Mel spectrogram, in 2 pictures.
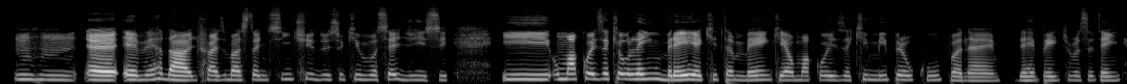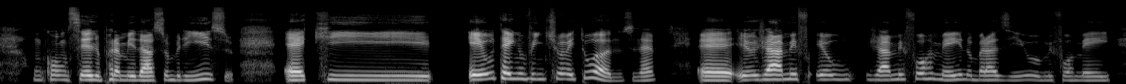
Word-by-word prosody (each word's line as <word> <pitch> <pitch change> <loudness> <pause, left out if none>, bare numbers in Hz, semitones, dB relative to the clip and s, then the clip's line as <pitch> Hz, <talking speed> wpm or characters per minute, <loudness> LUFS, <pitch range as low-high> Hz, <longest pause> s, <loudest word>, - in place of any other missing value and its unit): Uhum, 220 -3 -8
é, 205 -2 +9
é 215 - +3
verdade, 215 -3 +1
faz 210 -1 -4
bastante 215 0 -6
sentido 245 -2 -12
isso 225 +1 -13
que 230 +1 -12
você 220 +2 -6
disse. 205 -1 -12 0.5
E 235 -1 -1
uma 245 +1 +1
coisa 250 -1 -2
que 260 - -12
eu 250 - 0
lembrei 230 -3 +3
aqui 225 +2 -5
também, 210 0 -5
que 205 -1 -6
é 200 - -1
uma 195 0 -8
coisa 200 -1 -10
que 225 +4 -14
me 215 0 -11
preocupa, 205 -3 -9
né, 175 -1 -7 0.2
de 185 0 -8
repente, 185 +1 -8
você 195 0 -14
tem 185 0 -7 0.4
um 205 - -15
conselho 210 -1 +1
pra 210 +1 0
me 195 -1 -1
dar 190 -1 +4
sobre 200 -1 -9
isso, 230 +4 -5 0.5
é 200 -1 +8
que 200 -3 -4 0.3
eu 235 +5 +7
tenho 260 -2 +4
28 245 +2 -6
anos, 170 - 0
né, 185 +3 -6 0.4
eh, 190 -2 +6
eu 210 +1 -2
já 225 0 +7
me 240 0 -3
for - - -18
eu 225 +1 -6
já 215 -1 +1
me 230 +2 -9
formei 235 -5 -5
no 220 -2 -13
Brasil, 205 -1 -7
me 190 0 -18
formei 185 -1 -11
210 Hz, 155 wpm, -23 LUFS, 200-230 Hz, 0.5 s, é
